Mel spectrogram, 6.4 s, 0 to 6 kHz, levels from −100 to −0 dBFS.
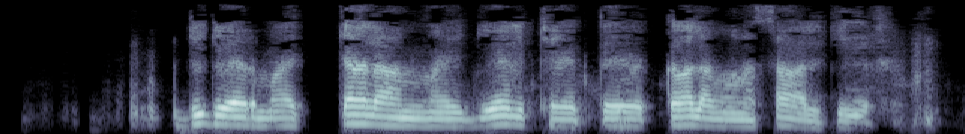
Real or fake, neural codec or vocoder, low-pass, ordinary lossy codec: fake; codec, 44.1 kHz, 2.6 kbps, DAC; 5.4 kHz; MP3, 24 kbps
